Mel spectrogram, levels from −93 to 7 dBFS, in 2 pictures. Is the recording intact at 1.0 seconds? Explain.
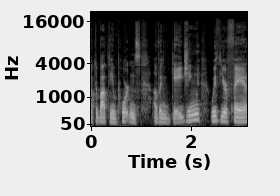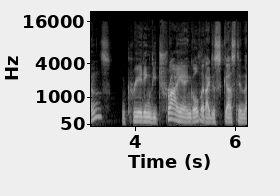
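Yes, the speech at 1.0 seconds plays through intact, with no dropout, click, distortion or other fault at that point.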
